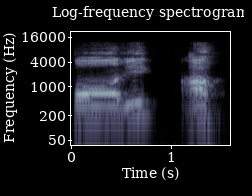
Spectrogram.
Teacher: যদি বলি কারিয়া তাহলে ইয়া উচ্চারণ হয়ে গেল, কিন্তু ইয়া হবে না, এখানে হবে আইন, কারিয়া। قارعة কারি পাতলা হবে।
